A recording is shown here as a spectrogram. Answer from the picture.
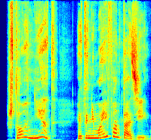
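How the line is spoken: Embarrassed exclamation. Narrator (Russian): воскликнула опять краснея

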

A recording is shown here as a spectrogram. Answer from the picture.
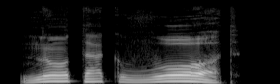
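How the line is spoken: Stern southern singsong. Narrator (Russian): говорит он строгим, по-южному напевным голосом

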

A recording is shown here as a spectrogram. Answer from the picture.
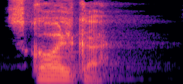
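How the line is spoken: Hoarse question. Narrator (Russian): севшим голосом спросил Званцев

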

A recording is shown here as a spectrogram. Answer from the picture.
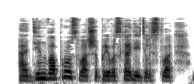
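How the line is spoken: Quick. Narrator (Russian): быстро сказал Гиацинтов

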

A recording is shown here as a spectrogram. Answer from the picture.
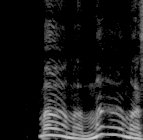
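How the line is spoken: Nasty shrill squeal. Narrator (Russian): заверещала жертва противным визгливым голосом

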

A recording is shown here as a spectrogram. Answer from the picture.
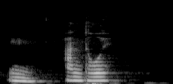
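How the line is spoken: Soft laugh after pause. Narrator (Vietnamese): Phương hơi ngẩn ra vài giây, cuối cùng khẽ cười

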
